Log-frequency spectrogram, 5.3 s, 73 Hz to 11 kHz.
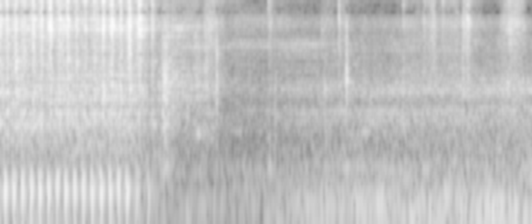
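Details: Hero Splendor Plus BS6 motorcycle starts and idles with a quick, even ticking rattle about four times a second; timing chain noise, fix is replacing the timing chain set.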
